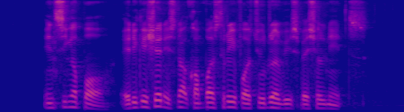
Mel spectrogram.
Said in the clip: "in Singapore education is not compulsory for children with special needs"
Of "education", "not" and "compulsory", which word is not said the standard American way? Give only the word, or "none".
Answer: compulsory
